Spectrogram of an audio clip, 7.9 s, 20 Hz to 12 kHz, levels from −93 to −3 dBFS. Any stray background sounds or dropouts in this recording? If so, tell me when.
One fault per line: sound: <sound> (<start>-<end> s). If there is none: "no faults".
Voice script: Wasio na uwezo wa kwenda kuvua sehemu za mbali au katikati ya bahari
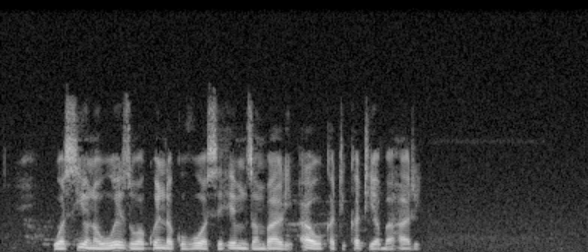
no faults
